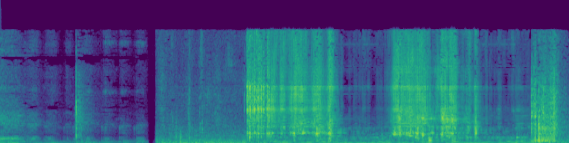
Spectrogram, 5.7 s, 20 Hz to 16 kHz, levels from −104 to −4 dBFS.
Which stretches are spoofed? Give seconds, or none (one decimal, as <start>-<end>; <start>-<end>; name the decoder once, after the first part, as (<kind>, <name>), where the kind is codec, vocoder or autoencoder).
2.7-5.3 (vocoder, BigVGAN v2)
